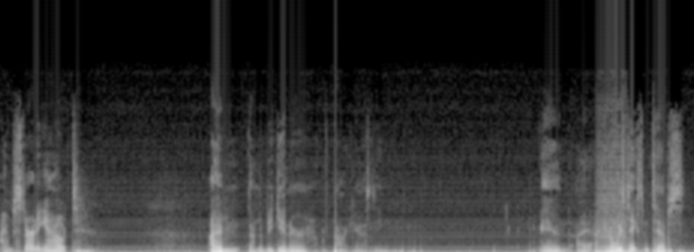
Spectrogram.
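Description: This young man hosts his own laid-back podcast from a home room, talking with a Midwestern accent into a close desk mic while rambling, restarting, and putting himself down. His voice is medium-pitched, gravelly, and dark, animated yet slow with frequent pauses. The audio is poor, with slight background noise.

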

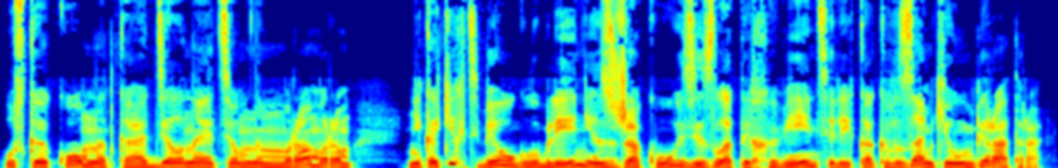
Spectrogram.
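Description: A woman's voice: medium pitch, brisk, a little mellow, dry recording. Woman narrating a novel, dry close sound. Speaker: audiobook narrator. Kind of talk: first-person novel narration.

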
